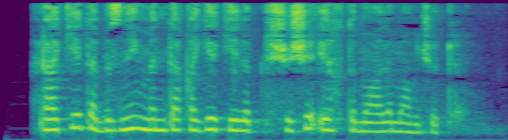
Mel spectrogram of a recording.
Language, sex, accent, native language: Uzbek, female, Qashqadaryo, Uzbek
